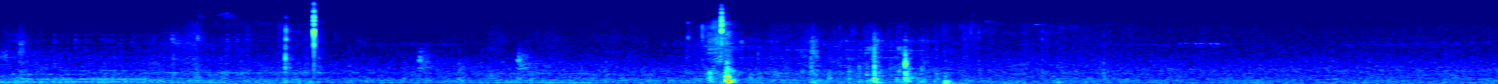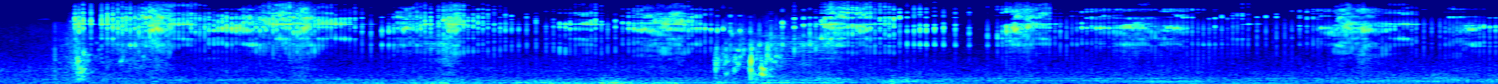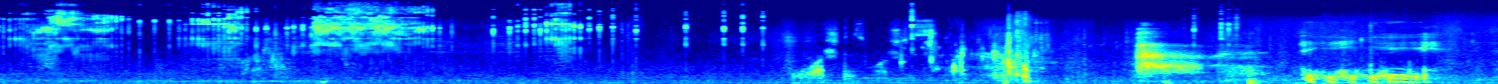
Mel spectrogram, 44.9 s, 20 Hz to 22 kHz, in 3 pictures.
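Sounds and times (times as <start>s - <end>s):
fishing reel drag clicking: 15.6s - 37.8s, 38.4s - 39.3s, 41.6s - 42.8s.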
